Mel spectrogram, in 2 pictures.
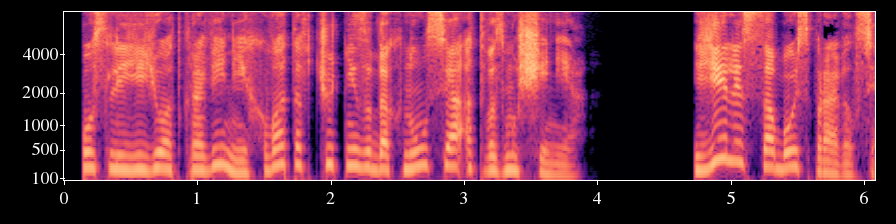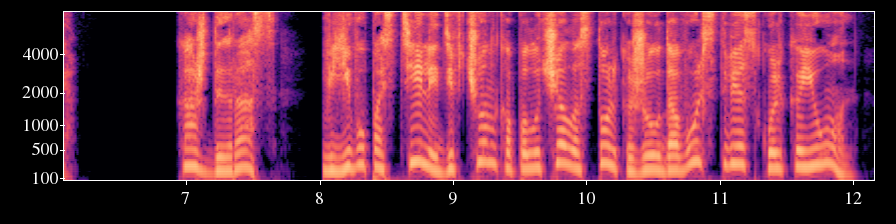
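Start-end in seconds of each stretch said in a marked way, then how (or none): none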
